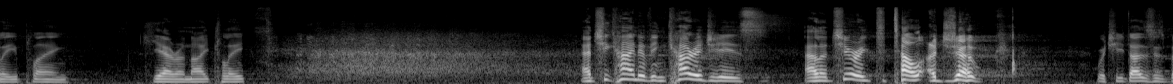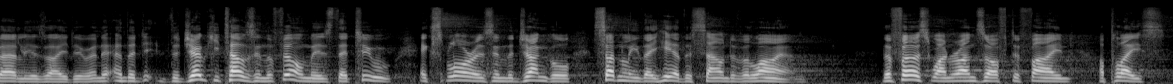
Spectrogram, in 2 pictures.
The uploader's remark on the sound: Keynote lecture. The lecture was hosted by The Chautauqua Institution, an arts and cultural lifelong learning community on the shores of Lake Chautauqua in Western New York.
